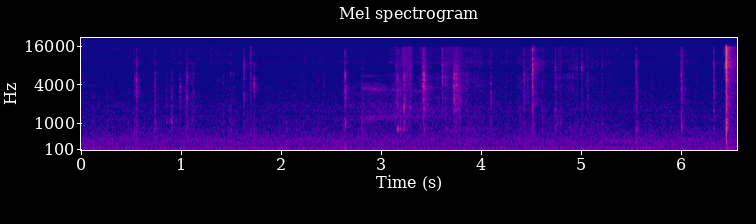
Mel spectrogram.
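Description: Plastic Qman building-block parts clicking and ticking as they are handled and pressed onto the model's frame, with a cluster of small clicks about three seconds in and one sharper snap near the end as a piece is pushed home.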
